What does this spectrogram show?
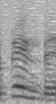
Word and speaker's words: Bembel: Bembel, Bembel, caro amico, Bembel, accento sul ben, leggete.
